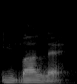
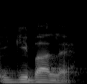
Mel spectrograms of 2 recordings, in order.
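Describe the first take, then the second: First: The g and b are joined, no vowel between. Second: The g and b are separated by a vowel. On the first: The speaker calls it right. "o G e o B, eles não pronunciam separados, é Ibalé" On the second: The speaker calls it wrong. "evitar de falar Igibalé"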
